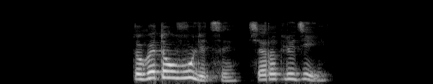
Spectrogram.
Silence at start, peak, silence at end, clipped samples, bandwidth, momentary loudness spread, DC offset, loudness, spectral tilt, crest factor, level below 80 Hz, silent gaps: 1.35 s; -2 dBFS; 1.1 s; under 0.1%; 8 kHz; 16 LU; under 0.1%; -17 LUFS; -5.5 dB/octave; 18 dB; -64 dBFS; none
